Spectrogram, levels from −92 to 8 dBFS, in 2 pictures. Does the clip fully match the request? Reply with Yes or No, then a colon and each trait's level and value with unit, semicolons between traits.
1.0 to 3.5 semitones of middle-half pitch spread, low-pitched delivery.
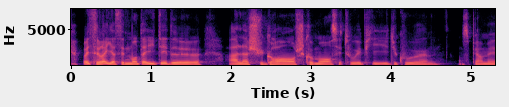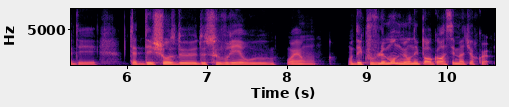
Yes: average, 2.7 semitones; low, 125 Hz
